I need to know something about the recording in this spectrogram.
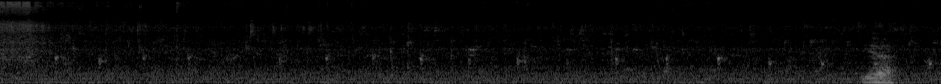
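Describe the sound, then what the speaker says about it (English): Beer poured from a can over chicken drumsticks in a pot, a faint, continuous liquid trickle with scattered drips, plus a brief louder splash near the end, under low background noise and occasional voices. "Pour a can of beer on top of the chicken"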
